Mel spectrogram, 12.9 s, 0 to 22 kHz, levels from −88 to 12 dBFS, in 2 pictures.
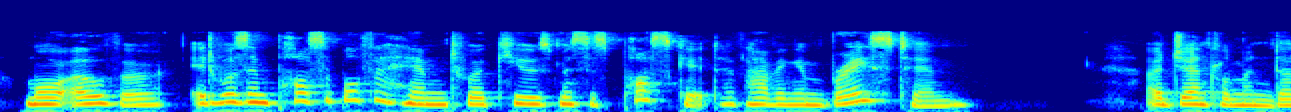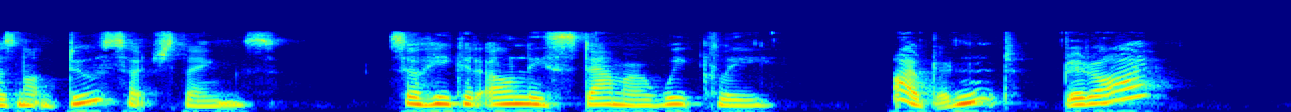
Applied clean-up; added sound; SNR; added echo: none; none; none; none.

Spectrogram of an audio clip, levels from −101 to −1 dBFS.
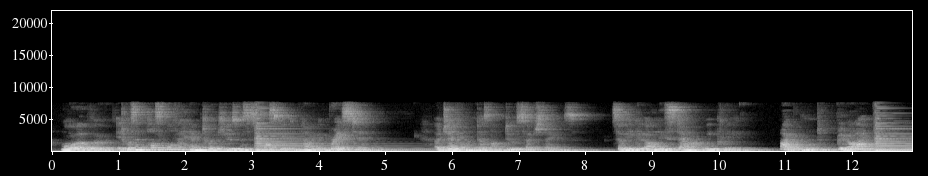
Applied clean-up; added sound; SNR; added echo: none; Acoustic guitar / Strum; 12 dB; reverberation time 1.3 s.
